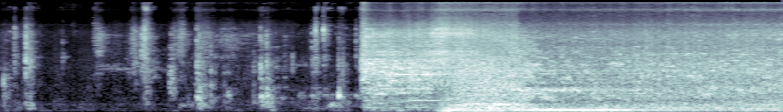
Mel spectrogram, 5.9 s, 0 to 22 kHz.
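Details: 2004 Ford Expedition 5.4 after new alternator replacement: starter catches quickly, settles into smooth even idle with steady low hum, sounding healthy; running voltage about 14.5 V with a low battery.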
